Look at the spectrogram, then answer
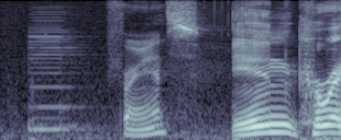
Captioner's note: buzzer chimes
